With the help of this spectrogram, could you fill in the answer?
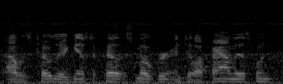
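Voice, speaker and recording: Over noticeable background noise, a man with an Alabama accent speaks at medium pitch and a fairly quick pace. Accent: Southern US (Alabama). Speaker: home cooking show host. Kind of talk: casual cooking tutorial. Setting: outdoors by a grill. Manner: loud.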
